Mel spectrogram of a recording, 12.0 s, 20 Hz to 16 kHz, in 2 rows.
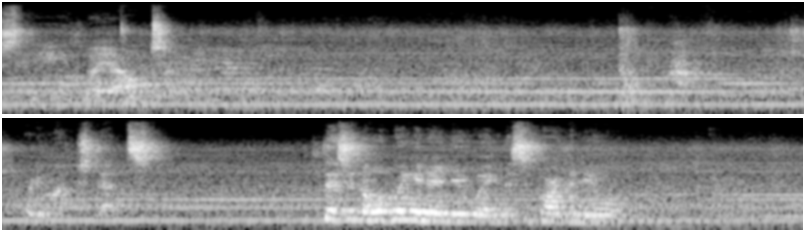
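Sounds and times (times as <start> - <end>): elevator electric hum: 0.0 - 12.0
steady whining tones: 0.0 - 12.0.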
